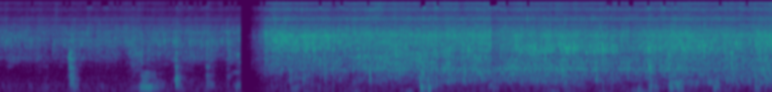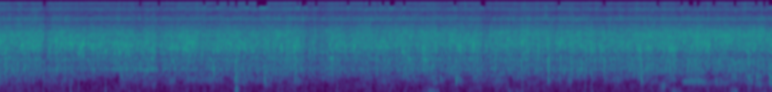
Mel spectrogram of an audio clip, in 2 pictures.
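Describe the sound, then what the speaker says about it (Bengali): Khoilla fish frying in hot oil, a loud continuous sizzle that bursts in after a quieter start and stays dense and steady throughout, close up with no talking. "বাকি পাঁচটা আমি সুন্দর করে ভাজে নিলাম।"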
